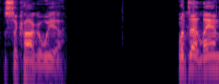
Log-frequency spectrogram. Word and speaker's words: Sacagawea: to pronounce that wrong you've probably been taught to pronounce it Sacagawea or some other oh terrible mispronunciation her name really is sakagawea what's that land like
